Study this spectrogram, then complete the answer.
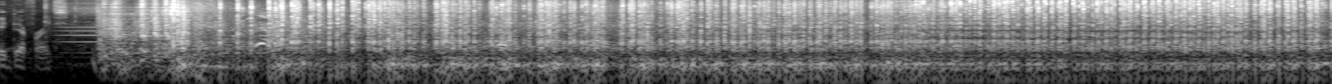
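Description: A racing car engine roars loudly and rumbles at idle.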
